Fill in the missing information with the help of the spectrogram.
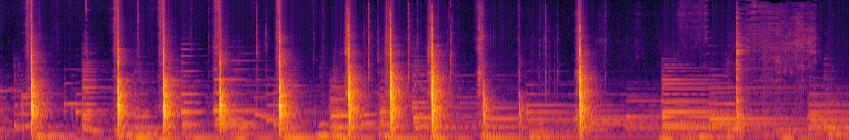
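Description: Global steel kitchen knife slicing cucumber on a wooden cutting board, the blade knocking the board about twice a second. The slicing stops about six seconds in, over light background music.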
